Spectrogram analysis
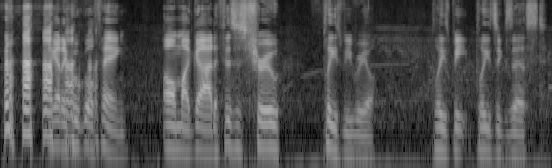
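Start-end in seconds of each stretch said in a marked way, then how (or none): none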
